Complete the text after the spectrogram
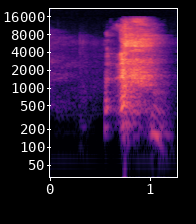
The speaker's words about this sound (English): Ooh, excuse me. I sneezed.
